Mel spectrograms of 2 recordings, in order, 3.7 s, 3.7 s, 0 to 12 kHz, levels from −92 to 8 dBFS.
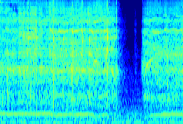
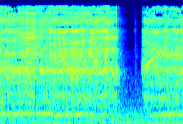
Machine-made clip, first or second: second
